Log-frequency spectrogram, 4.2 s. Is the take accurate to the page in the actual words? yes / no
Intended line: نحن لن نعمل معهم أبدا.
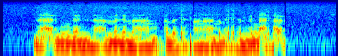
no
